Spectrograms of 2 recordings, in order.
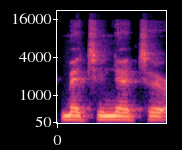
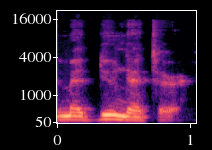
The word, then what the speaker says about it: Metu Neter: get into right now, which is the Metu nectar, or some people call it the Medu nectar. And, it's up to you how you want to pronounce it.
